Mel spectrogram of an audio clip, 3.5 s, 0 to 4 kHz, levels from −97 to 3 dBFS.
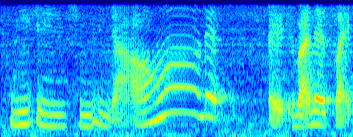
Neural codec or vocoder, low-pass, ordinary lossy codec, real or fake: codec, 16 kHz in and 24 kHz out, 1 kbps, XY-Tokenizer; 3.6 kHz; none; fake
